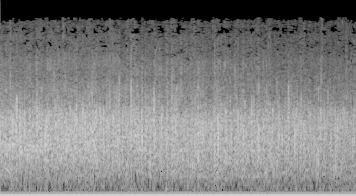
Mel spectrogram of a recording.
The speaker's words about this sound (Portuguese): Abre as cortinas, Capovila, porque nesta segunda o papo é com o humorista Gilbert César Capovila. Palmas para Gilbert Capovila.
